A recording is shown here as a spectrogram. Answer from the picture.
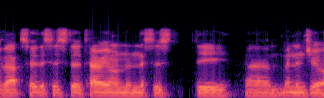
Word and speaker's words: pterion: But what it should say anyway is that this is the pterion, spelled with a P.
